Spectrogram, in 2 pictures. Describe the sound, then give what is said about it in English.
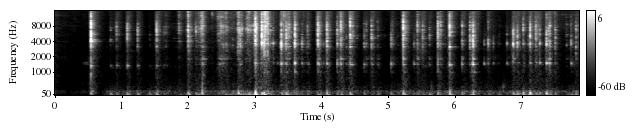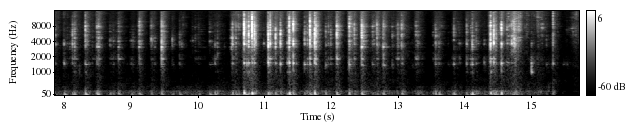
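A metal spray bottle of water is pumped over and over, with quick crisp clicks and short hissy bursts in rapid, uneven runs that surge and ease off. There is no talking. “I've got a different water bottle with me now. It's a metal spray bottle.”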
